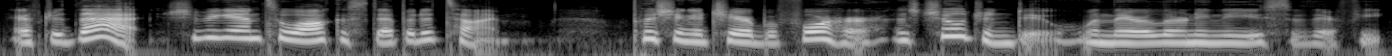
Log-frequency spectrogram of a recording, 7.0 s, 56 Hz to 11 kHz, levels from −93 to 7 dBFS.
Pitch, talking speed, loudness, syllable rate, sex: 235 Hz, 240 wpm, -20 LUFS, 5.9 syllables/s, female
